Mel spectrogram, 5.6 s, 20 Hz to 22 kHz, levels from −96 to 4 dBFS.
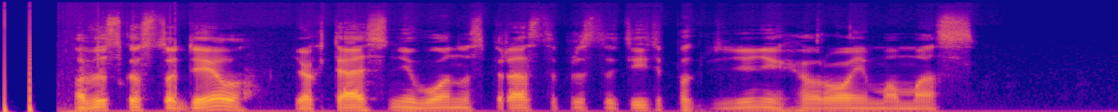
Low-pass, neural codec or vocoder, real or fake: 19.8 kHz; none; real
